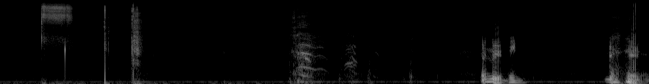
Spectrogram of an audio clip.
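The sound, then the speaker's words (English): Cracking open a can of beer gives a few sharp clicks and short hissing bursts, spread out with quiet gaps between them. “Hold on, let me crack my beer.”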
